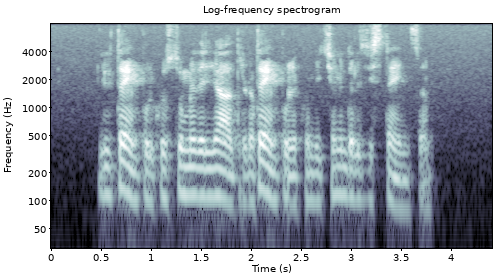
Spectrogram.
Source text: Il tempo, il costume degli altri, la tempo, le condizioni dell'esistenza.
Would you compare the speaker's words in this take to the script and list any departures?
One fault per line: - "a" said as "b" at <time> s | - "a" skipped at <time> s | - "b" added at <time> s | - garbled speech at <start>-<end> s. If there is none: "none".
none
